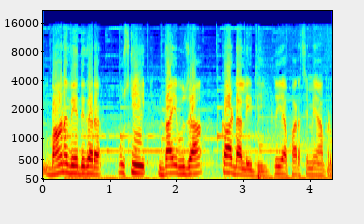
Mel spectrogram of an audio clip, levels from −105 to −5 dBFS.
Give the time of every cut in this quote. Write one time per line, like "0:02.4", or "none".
0:03.4

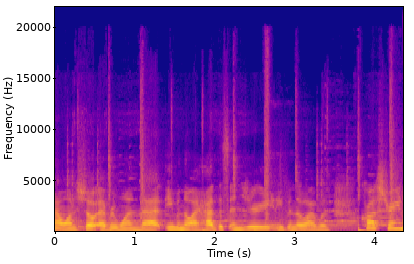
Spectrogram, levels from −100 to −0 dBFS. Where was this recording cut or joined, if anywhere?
none

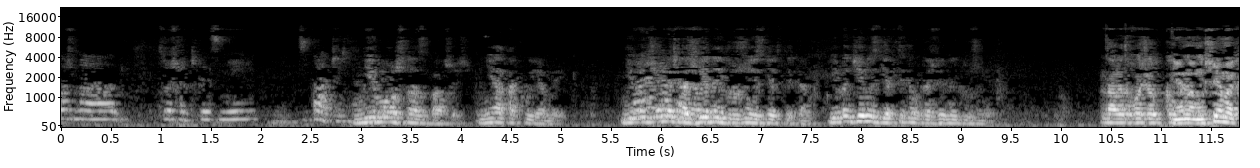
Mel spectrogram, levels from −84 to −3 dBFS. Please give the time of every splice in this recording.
none

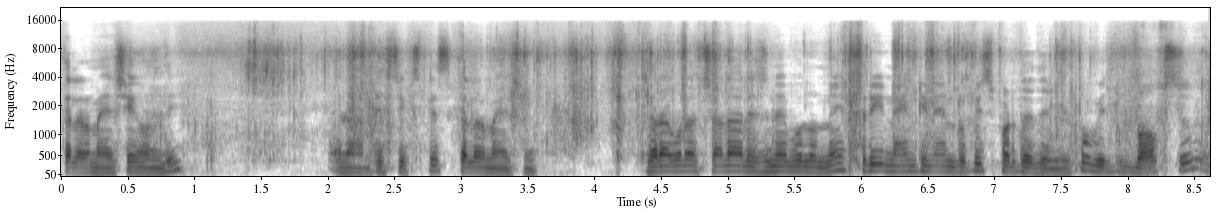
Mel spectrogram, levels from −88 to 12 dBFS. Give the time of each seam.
none

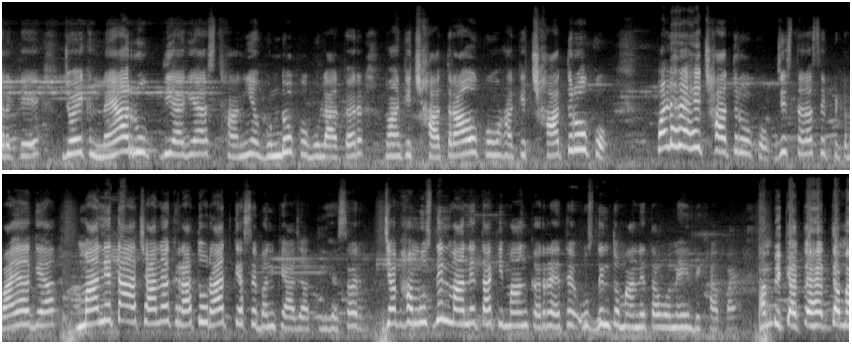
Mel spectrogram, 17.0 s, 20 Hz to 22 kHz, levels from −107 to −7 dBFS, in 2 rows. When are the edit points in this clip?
0:09.1
0:12.2
0:16.1

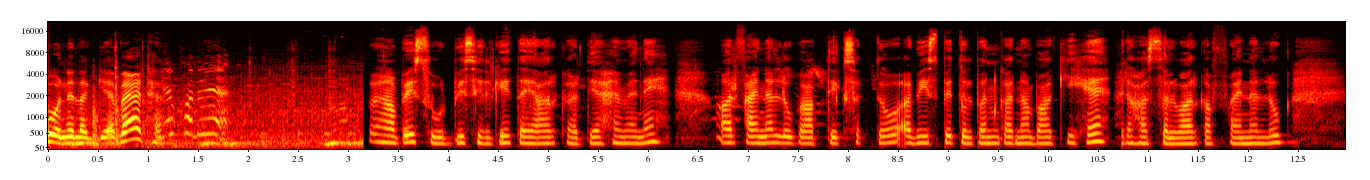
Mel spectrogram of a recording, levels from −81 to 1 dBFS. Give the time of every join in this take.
0:03.1
0:10.8

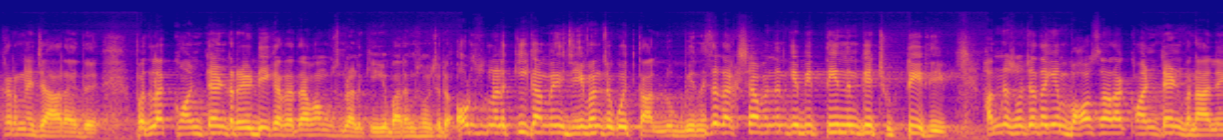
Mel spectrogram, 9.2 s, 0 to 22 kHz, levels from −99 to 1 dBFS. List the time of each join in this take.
0:05.3

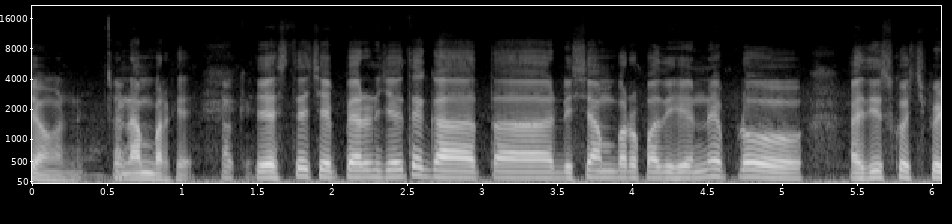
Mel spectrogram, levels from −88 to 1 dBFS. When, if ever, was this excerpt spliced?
none

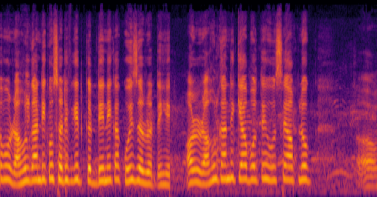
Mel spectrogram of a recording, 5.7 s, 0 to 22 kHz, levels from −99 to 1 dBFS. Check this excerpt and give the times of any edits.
0:02.6

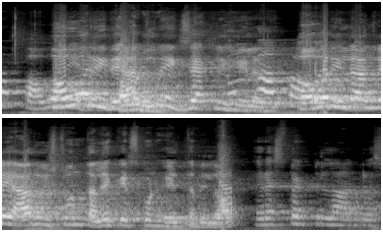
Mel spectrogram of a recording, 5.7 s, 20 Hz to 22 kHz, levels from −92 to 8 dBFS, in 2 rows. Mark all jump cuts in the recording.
0:04.6

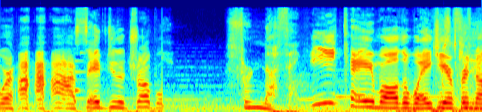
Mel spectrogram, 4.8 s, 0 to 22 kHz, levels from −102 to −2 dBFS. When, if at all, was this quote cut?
0:01.8

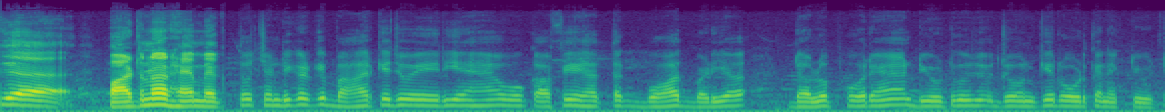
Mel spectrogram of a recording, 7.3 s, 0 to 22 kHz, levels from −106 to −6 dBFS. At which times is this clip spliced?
0:01.4

